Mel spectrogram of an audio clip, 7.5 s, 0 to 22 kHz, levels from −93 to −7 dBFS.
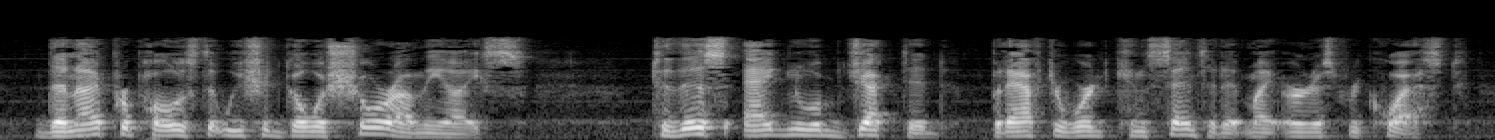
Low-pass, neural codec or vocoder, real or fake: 7.2 kHz; none; real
